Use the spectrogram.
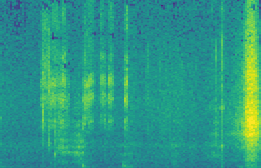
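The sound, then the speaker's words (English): Fast, scribbly handwriting scratches out a few quick, faint strokes in short bursts, with quiet speech around them. “If you write it real fast and scribbly, you can't tell that I missed, I didn't spell it right, right?”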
